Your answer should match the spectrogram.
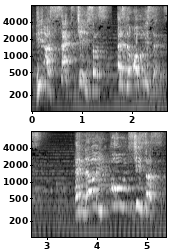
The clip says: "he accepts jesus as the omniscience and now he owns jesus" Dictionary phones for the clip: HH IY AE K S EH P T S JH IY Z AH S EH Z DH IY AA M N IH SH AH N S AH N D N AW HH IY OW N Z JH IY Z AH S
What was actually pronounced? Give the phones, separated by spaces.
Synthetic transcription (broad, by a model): HH IY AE S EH T JH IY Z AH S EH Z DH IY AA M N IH S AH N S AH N N AW HH IY OW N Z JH IY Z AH S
